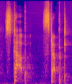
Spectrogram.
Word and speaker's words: stopped: Remember the verb and then the T sound. Stopped.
